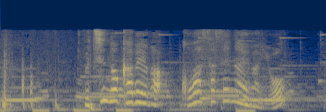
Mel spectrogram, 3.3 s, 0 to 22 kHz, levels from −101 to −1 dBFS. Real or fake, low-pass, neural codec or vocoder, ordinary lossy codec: real; 7.2 kHz; none; none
